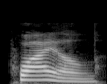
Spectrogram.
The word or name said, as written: whyll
